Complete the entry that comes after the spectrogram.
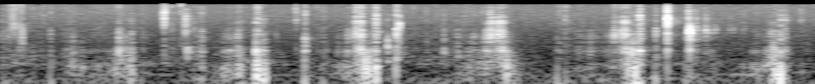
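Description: Long nails scratch across the scored face of a solid, oval, dry bar of soap held in the hands, making a series of short, dry crunching scrapes. The strokes are close and quick, with brief bright, crisp bursts over a low, soft rustle.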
